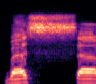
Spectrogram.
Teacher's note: bunyi macam ular jangan putuskan suara · Terus masuk pada sin kuat dan mengalir. Bassa bunyi macam ular.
